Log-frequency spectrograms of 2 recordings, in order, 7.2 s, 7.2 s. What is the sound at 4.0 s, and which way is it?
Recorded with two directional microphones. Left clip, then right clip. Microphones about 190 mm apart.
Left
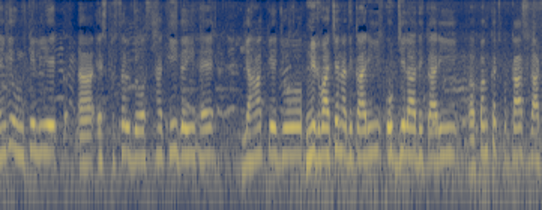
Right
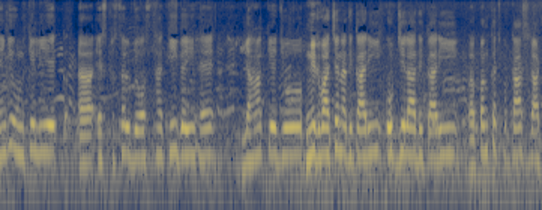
Speech, 5° right (ahead or behind).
